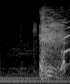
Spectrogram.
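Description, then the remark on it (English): A single abrupt sneeze from an audience member bursts out during a talk after a moment of quiet, sharp and fairly loud, with a steady low electrical hum running underneath and no talking. “bless you”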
